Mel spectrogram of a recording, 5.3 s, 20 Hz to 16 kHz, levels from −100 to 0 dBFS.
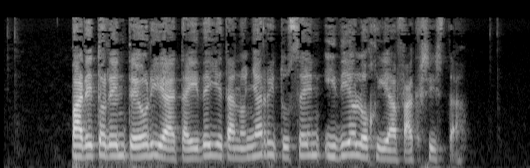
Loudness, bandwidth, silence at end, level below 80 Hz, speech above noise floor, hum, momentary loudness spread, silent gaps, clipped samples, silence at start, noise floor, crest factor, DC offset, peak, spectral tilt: -25 LUFS; 11.5 kHz; 0.7 s; -66 dBFS; 49 dB; none; 12 LU; none; under 0.1%; 0.7 s; -74 dBFS; 24 dB; under 0.1%; -2 dBFS; -2.5 dB/octave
